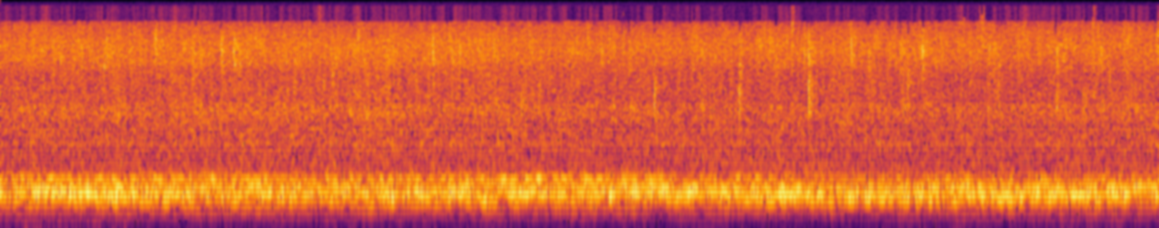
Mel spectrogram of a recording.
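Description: Steady rain falls outside as a continuous, even hiss that holds at a soft, constant level throughout, with no talking.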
